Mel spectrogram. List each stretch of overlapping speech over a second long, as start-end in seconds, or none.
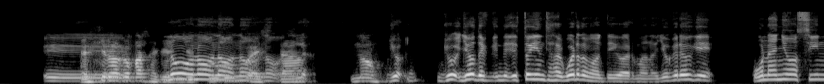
0.9-2.8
